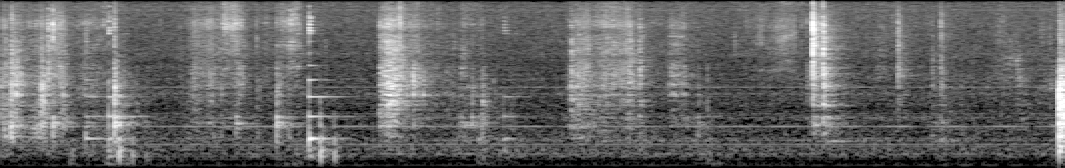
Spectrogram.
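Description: Kitchen utensils and dishes clinking: a handful of separate knocks and scrapes, the loudest and sharpest one right at the end.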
